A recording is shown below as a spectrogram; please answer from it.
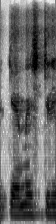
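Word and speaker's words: chemistry: যেরকম এটা সিএইচ ই এম আই এসটি আর কেমিস্ট্রি হয় এটা কেমিস্ট্রি না এটার জন্য খাটনিও কিন্তু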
